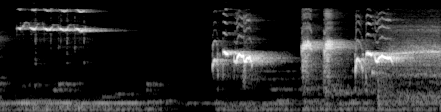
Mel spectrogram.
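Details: Orange-headed thrush, evening 'teler' song aimed at provoking other thrushes: a thin high trill, a pause, then two phrases of slurred mid-pitched whistles and buzzy notes.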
